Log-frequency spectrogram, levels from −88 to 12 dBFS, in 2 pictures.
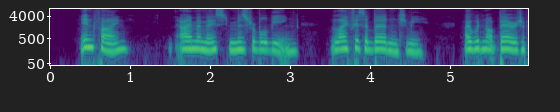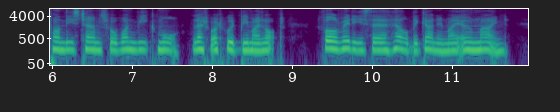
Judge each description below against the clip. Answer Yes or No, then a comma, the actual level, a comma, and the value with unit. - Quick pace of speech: Yes, fast, 215 wpm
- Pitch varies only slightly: Yes, narrow, 1.8 semitones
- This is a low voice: No, medium, 180 Hz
